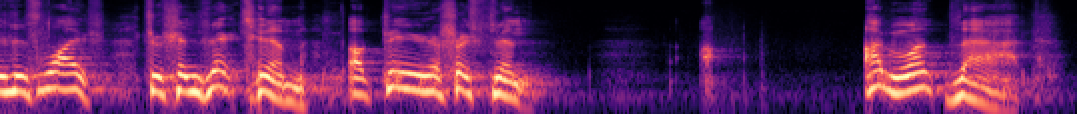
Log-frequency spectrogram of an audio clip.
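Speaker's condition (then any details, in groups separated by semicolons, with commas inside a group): Tongue cancer surgery; noticeable diction difficulties, swallowing and saliva problems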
